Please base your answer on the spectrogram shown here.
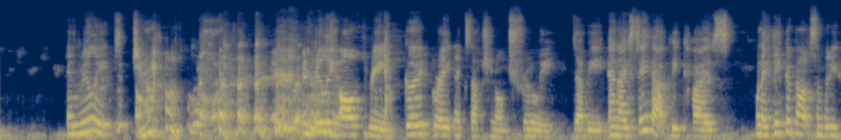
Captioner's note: laughter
